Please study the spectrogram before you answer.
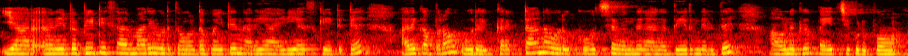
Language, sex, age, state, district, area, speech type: Tamil, female, 30-45, Tamil Nadu, Mayiladuthurai, rural, spontaneous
